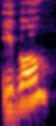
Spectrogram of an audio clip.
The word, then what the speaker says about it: Igbo: Yeah, so it's pronounced Igbo.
